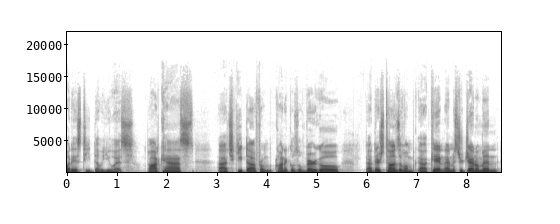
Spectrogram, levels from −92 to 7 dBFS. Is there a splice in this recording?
no; 0 cuts

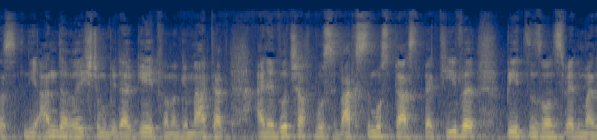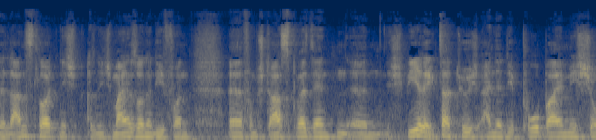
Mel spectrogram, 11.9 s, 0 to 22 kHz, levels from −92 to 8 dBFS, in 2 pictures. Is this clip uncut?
no; 2 cuts; at 5.6 s, 10.4 s

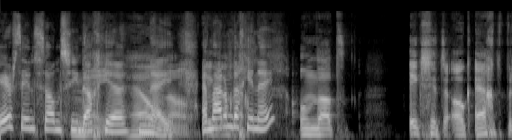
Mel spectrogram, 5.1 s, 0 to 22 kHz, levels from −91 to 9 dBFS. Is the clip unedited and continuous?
yes; 0 cuts

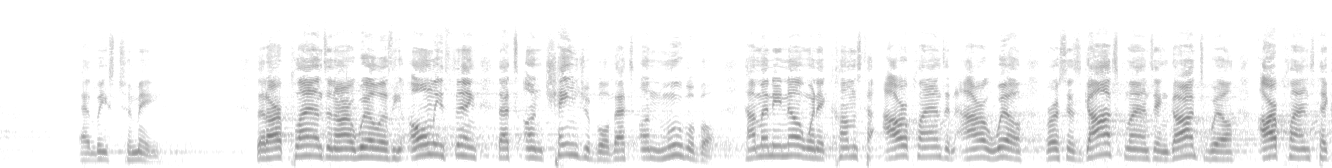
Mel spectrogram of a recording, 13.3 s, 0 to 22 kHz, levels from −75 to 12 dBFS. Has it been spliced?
no; 0 cuts

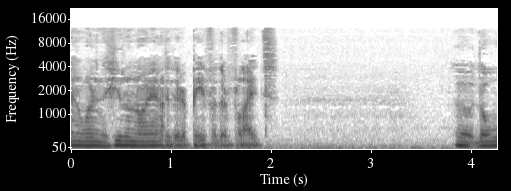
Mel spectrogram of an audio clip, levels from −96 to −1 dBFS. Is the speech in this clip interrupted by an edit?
yes; 1 cut; at 0.9 s

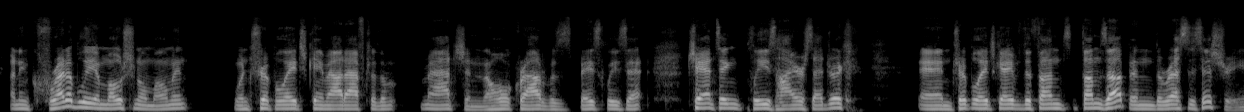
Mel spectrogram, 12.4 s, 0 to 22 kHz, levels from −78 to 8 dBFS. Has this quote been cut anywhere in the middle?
no; 0 cuts

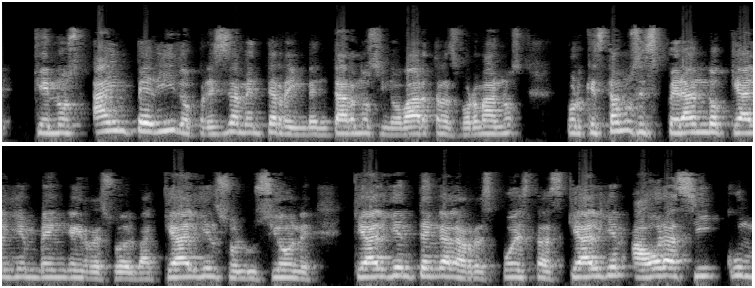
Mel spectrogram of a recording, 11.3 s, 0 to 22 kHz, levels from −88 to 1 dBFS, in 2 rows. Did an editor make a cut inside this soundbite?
no; 0 cuts

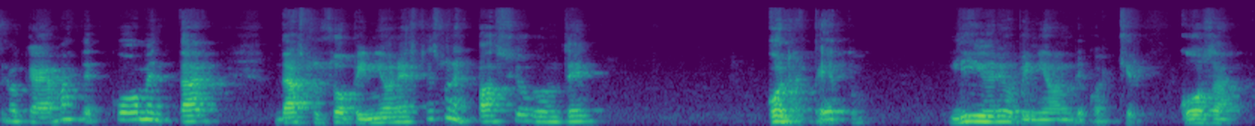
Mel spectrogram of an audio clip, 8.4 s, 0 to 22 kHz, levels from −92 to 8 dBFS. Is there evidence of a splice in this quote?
no; 0 cuts

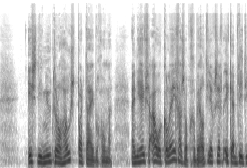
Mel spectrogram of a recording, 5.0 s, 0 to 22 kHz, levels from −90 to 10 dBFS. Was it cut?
no; 0 cuts

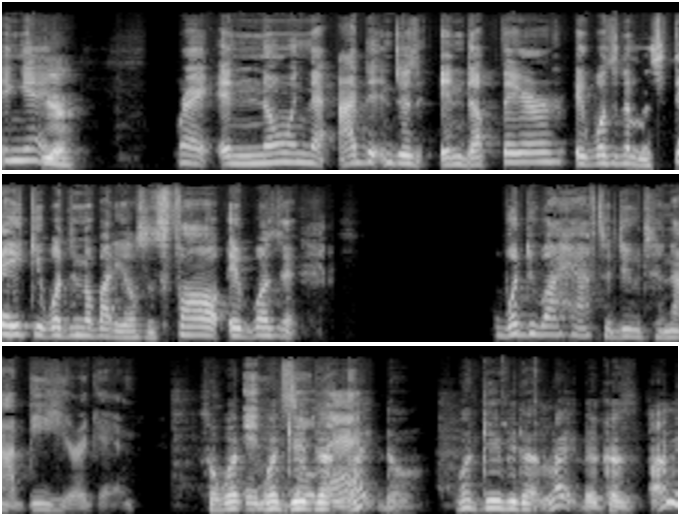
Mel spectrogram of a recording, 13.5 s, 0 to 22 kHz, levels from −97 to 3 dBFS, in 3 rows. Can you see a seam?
no; 0 cuts

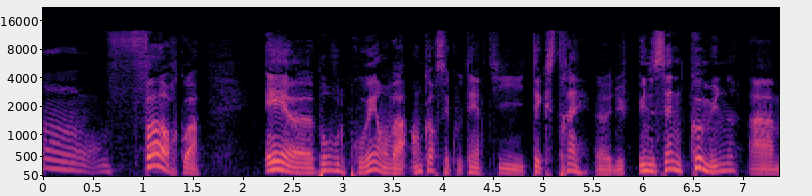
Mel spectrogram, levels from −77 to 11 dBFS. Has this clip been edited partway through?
yes; 3 cuts; at 2.7 s, 4.3 s, 5.8 s

